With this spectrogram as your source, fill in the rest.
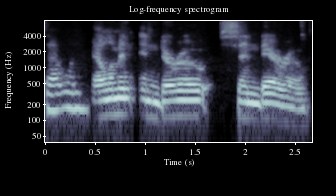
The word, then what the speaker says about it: Sendero: Element Enduro Sendero. Sendero. I called it a Senduro earlier.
